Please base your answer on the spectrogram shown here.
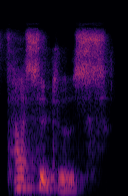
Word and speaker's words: Tacitus: this this Legend um takus uh widely pronounced as tacitus um but I believe um it was takus during the Roman period um takus says in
